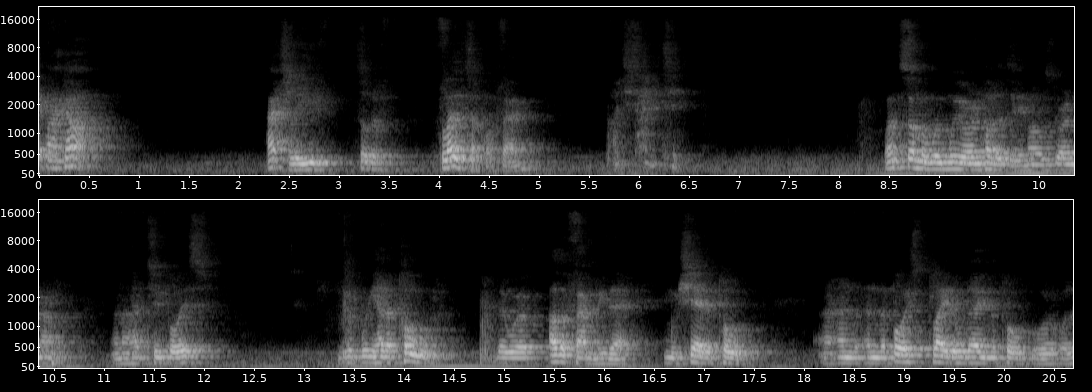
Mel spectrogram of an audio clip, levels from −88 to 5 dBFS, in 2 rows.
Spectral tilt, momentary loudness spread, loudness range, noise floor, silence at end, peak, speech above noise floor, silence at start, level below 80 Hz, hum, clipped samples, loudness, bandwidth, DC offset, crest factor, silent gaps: -9.5 dB/octave; 21 LU; 6 LU; -58 dBFS; 0 s; -10 dBFS; 31 dB; 0 s; -52 dBFS; none; under 0.1%; -27 LUFS; 9.6 kHz; under 0.1%; 18 dB; none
